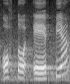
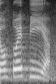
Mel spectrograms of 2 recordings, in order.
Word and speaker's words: ortoépia: temos aí por exemplo a palavra ortoépia Observe que o Wesley está acentuado né e ortoepia Ou seja eu posso falar com acento tônico Noé ou no i né na última sílaba aí né acrobata ou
